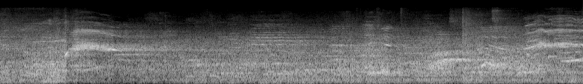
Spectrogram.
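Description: Children scream with excitement in a large echoing hall.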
